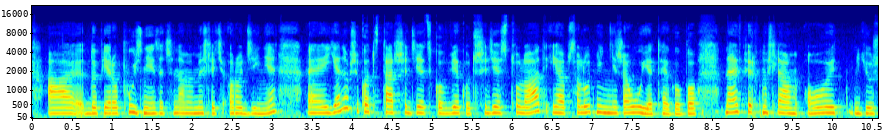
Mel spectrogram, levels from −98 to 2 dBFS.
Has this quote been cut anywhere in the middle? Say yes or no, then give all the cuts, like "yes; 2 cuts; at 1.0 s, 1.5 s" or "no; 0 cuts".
yes; 1 cut; at 4.3 s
